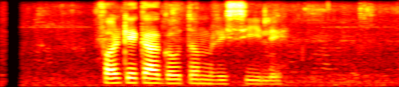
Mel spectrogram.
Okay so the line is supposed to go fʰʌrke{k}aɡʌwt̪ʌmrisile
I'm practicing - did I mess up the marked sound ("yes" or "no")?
no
